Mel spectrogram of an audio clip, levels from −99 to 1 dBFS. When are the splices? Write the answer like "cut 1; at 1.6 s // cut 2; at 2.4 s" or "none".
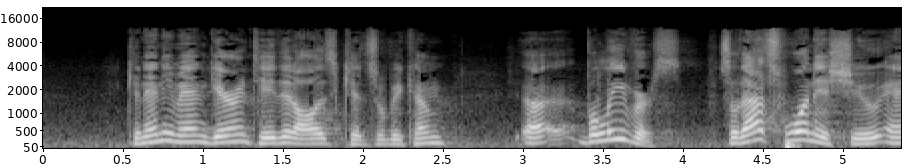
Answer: cut 1; at 4.1 s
